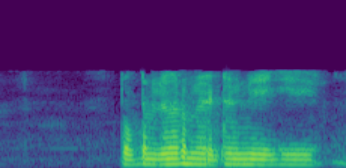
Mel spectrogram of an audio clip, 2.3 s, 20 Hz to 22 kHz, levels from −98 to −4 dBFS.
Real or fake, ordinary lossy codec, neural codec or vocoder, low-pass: fake; AAC, 16 kbps; autoencoder, 22.05 kHz, a latent of 192 numbers a frame, VITS, trained on one speaker; 7.2 kHz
